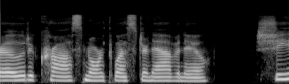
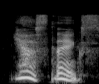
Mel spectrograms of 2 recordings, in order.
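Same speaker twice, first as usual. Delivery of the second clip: higher, indistinct mumble, words running together; 6 semitones higher than usual. [name] answers Sarah after she hands him his sweater, mumbled. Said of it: "he mumbled".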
